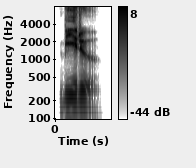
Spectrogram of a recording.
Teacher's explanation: 일본어에서는 역시 두 입술을 사용하는 비음인 무로 바뀐 거죠. 입술을 쓰는 방식이 비슷해서 그렇군요.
